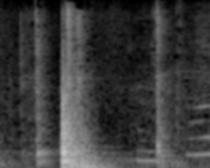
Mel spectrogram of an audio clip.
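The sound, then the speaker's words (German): A door swings shut with one heavy thud and a short fading rumble. Softer knocks come just before and after it, and faint voices sit in the background. “Tür zu.”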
